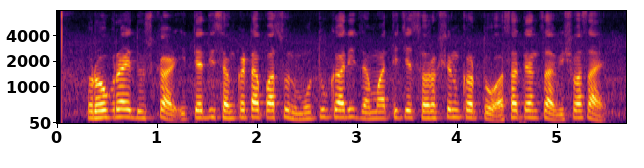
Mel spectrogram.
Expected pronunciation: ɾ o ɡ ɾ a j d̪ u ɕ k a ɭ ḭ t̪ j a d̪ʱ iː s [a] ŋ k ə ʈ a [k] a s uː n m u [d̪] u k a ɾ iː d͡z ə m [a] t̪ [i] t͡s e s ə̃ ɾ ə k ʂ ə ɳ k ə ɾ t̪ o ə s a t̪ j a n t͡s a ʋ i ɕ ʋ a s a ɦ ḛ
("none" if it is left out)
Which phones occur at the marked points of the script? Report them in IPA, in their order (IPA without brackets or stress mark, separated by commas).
ə, p, t̪, a, i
